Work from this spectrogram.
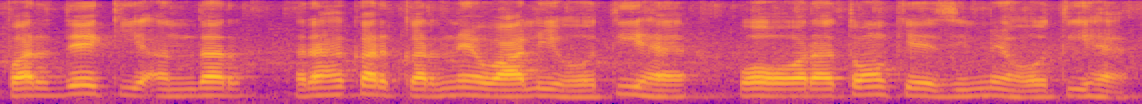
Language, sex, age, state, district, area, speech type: Urdu, male, 18-30, Bihar, Saharsa, rural, spontaneous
